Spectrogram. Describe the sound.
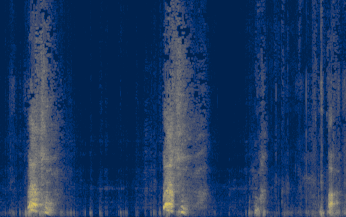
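Two loud sneezes a few seconds apart, slightly off-mic in a dusty studio, each a sharp burst with a breathy tail, followed by brief murmured speech.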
